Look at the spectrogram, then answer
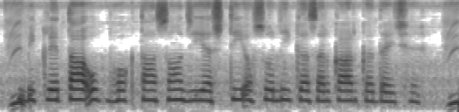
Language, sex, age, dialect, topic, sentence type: Maithili, female, 36-40, Eastern / Thethi, banking, statement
